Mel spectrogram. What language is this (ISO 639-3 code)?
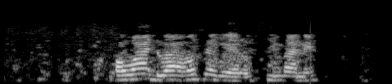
luo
